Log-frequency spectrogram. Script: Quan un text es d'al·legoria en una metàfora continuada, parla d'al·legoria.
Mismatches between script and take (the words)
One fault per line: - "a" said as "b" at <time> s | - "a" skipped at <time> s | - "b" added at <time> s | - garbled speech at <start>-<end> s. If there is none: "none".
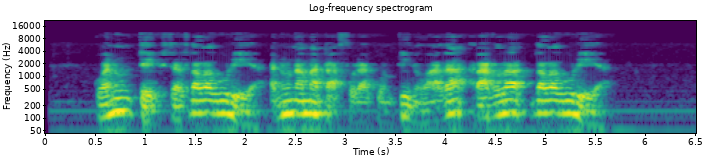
none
